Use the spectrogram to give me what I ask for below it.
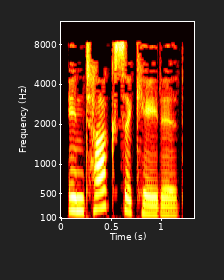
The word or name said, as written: intoxicated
